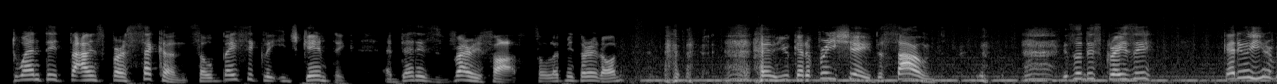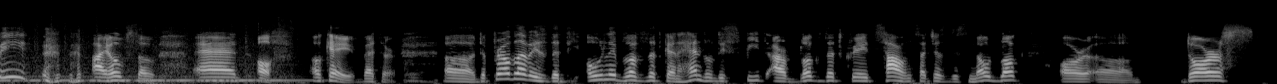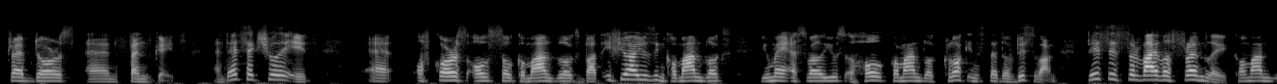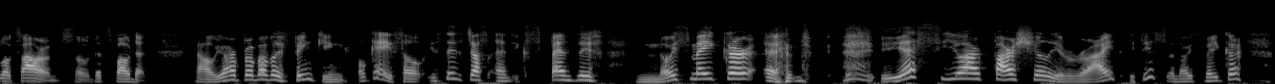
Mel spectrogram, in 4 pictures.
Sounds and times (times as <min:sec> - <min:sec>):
Speech: 0:00.0 - 0:11.5, 0:12.3 - 0:28.6, 0:29.2 - 0:51.0.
